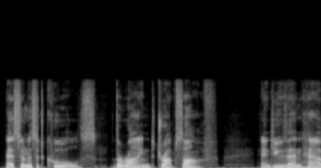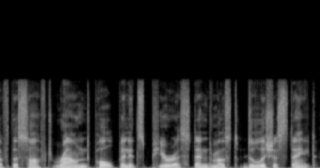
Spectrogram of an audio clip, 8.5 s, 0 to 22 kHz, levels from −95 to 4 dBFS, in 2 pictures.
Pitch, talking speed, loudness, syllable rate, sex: 100 Hz, 170 wpm, -20 LUFS, 3.7 syllables/s, male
